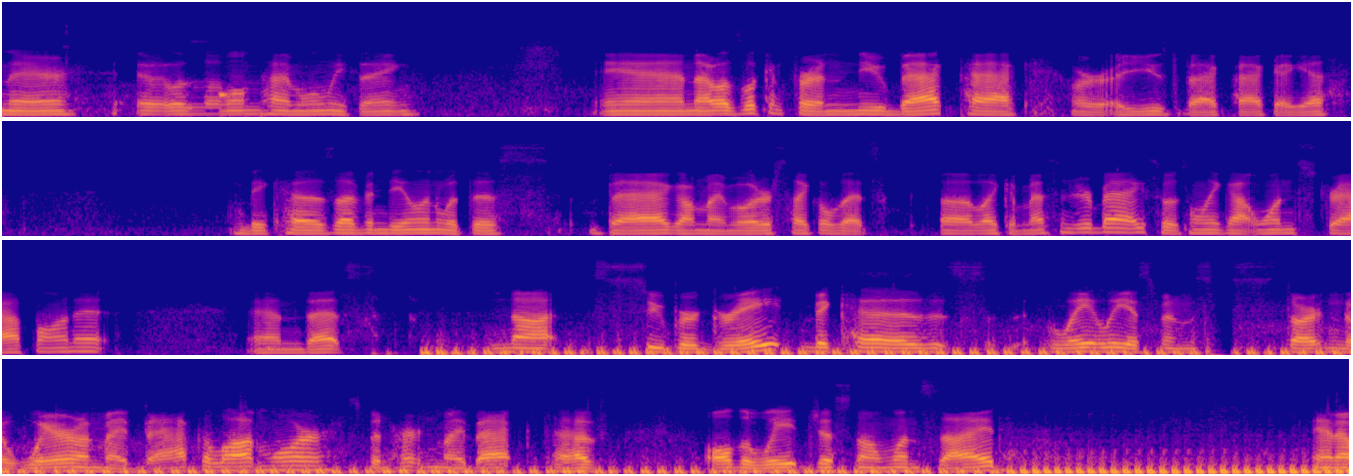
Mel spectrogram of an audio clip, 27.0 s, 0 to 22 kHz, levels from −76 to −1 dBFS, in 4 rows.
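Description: From 0.75 to 1.32 s the sound turns choppy and robotic, with pieces missing. This is repeated packet loss: five separate holes, the longest 52 ms, were each patched by stretching the previous sound, so about 38% of this stretch is concealment rather than real audio.

From 1.53 to 6.19 s the audio goes rough and muffled. In this call bitrate drop, the encoder was pushed from 32 kbps down to 14 kbps, coding more coarsely and cutting the bandwidth from 20 kHz to 8 kHz, so the top end disappears.

Between 6.54 and 6.82 s the sound briefly rushes ahead at about 115% speed without any change in pitch. This is a jitter buffer speed-up: to cut excess delay, the receiver snipped out short pitch-period pieces, around 50 ms in total.

At 19.52 s there is a 118 ms call audio freeze. The last sound carries on as a fading buzz or hiss before the audio resumes exactly where it left off, so nothing is lost and a small gap is inserted. 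The likely cause is packets held up in transit that drained the jitter buffer.

A second call bitrate drop runs from 20.08 to 23.76 s, from 32 kbps to 18 kbps, and brings back a coarser, watery texture. Overlapping it, from 21.56 to 23.33 s, a gentler jitter buffer speed-up at 105% trims roughly a tenth of a second, leaving the sound subtly hurried.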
